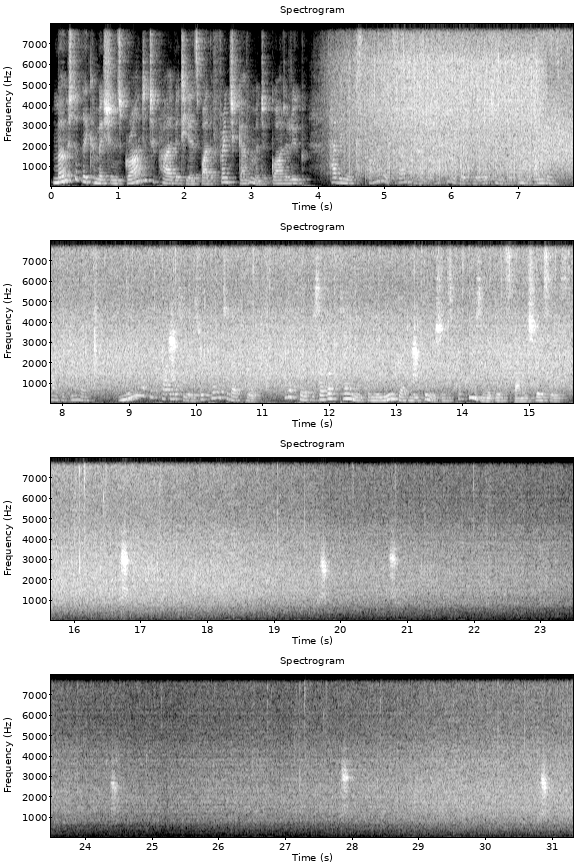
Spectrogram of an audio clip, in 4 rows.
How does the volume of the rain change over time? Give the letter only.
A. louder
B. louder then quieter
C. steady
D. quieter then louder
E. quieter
E.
